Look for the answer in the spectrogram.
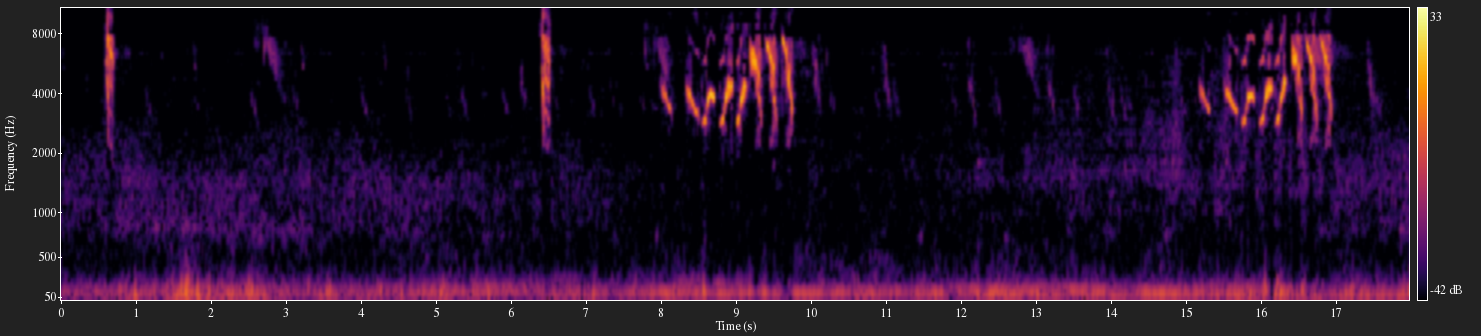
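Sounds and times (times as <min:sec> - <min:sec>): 
double-collared seedeater whistled song: 0:07.8 - 0:09.8, 0:15.2 - 0:17.0.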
